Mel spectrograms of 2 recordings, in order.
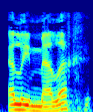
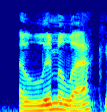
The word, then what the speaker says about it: Elimelech: Reading on in verse 2, the name of the man was Elimelech in Hebrew, or Elimelech in usual English pronunciation.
